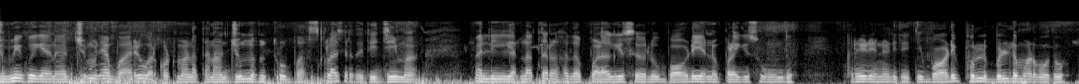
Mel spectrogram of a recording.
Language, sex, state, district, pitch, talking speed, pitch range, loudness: Kannada, male, Karnataka, Bijapur, 120 Hz, 155 wpm, 115-130 Hz, -15 LUFS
